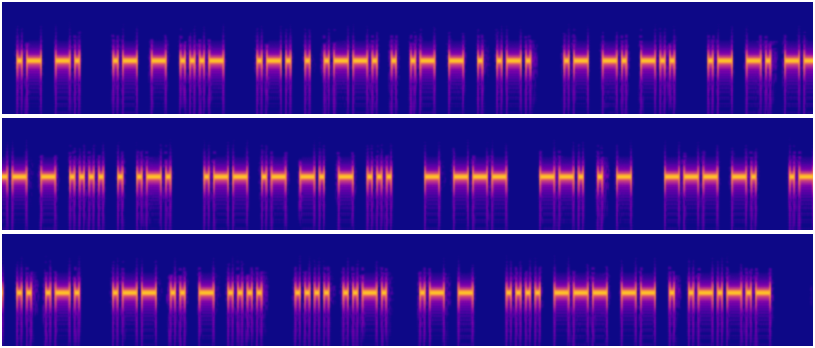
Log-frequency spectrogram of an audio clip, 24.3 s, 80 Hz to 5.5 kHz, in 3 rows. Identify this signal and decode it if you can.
Morse code, heard as a keyed tone, about 25 wpm, 600 Hz. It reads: AN ATV REPEATER AND ANOTHER WANTS TO GET ON AIR WITH HF AT HOME.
